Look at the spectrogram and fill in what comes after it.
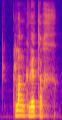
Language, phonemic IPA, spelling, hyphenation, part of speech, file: Dutch, /ˌklɑŋkˈʋɛ.təx/, klankwettig, klank‧wet‧tig, adjective, Nl-klankwettig.ogg
- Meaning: in accordance with a sound law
